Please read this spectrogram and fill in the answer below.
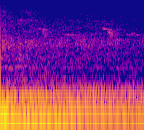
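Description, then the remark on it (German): A motorcycle driving past, heard from a garden: its deep engine rumble drones steadily for about a second, heavy in the low end and easing slightly toward the end, with no voices. “Wir genießen nämlich noch das Wetter und es war ganz so ein Motorrad, was vorbeigefahren ist.”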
